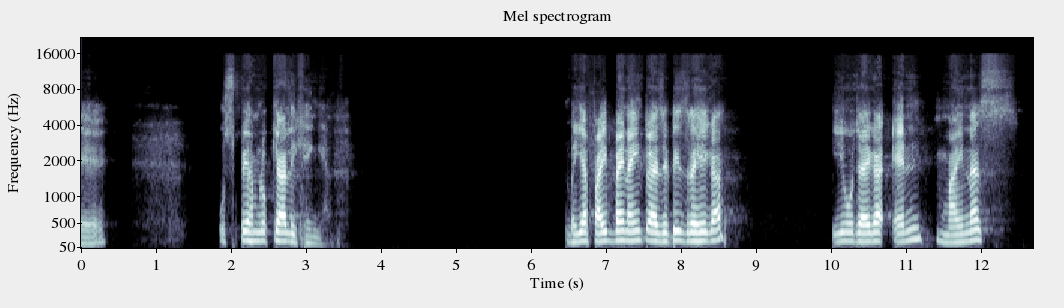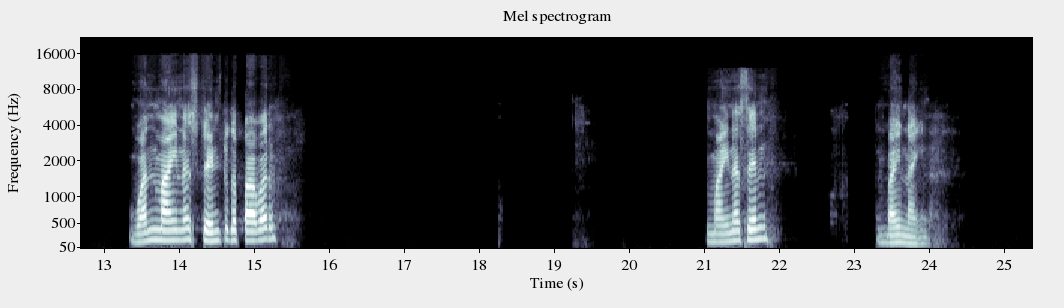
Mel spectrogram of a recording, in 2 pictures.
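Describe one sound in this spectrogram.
A man explains calmly through a microphone, with pauses.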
